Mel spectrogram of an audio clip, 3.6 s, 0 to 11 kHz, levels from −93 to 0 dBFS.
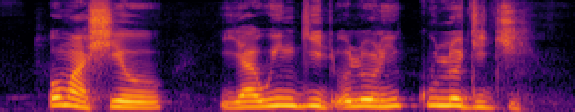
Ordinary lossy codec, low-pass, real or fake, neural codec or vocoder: none; none; real; none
